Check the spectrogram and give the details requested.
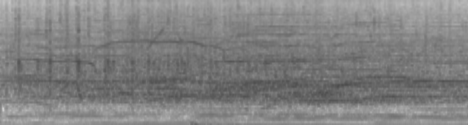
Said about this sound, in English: The sergeant takes the detonator. The crowd begins to applaud Hancock.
